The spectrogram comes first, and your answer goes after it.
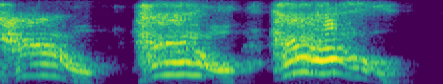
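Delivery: high, shrieking, wounded-creature monster voice. Narrating a wounded creature staggering after being shot, shrieking monster. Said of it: "he shrieks".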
